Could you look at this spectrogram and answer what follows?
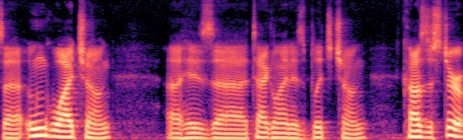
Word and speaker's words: Ng Wai Chung: So I'm going to pronounce the name the right way. So it's Ng Wai Chung.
